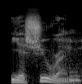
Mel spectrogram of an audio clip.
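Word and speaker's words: Jeshurun: just shoe running yesterday yes shoe run is how they pronounce it yes you run strong's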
